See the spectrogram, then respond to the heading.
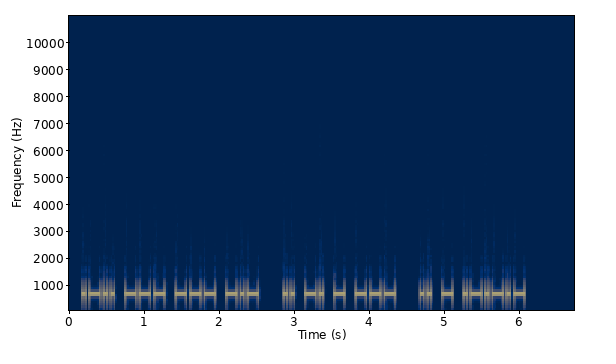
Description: Morse code, heard as a keyed tone, about 25 wpm, 700 Hz. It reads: LOOK INTO IT.
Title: Sentences from Top 1000 Words - Review Part 1 - 25wpm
